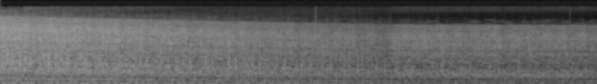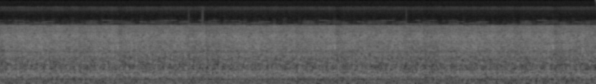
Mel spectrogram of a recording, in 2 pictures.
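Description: A bus engine idles steadily.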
